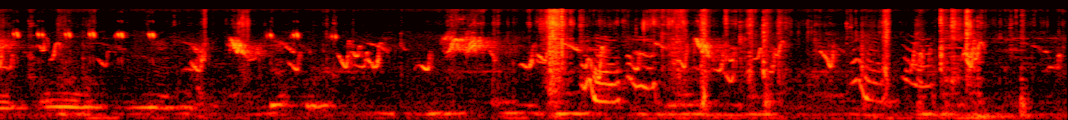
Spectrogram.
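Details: Week-old Grey francolin chicks, called dakhni teetar, peeping steadily: short high chirps and down-slurred squeaks from several chicks, with low clucking and scattered clicks.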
